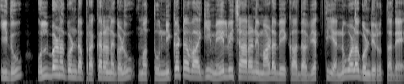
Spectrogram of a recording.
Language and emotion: Kannada, neutral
